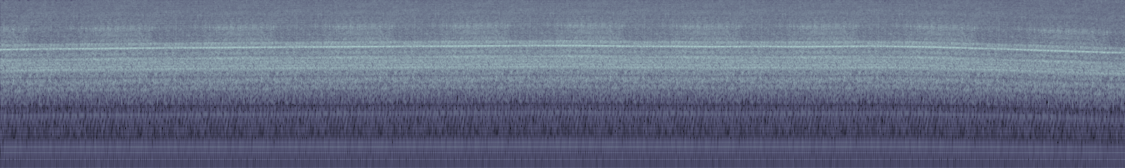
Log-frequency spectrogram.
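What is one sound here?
A heavy truck engine drones steadily, its pitch easing down near the end.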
